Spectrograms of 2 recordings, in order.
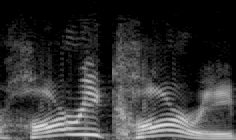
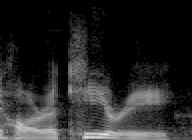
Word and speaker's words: harakiri: Or harikari, because ADV doesn't know how to say harakiri.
